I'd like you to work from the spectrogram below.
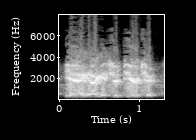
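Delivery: ordinary delivery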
